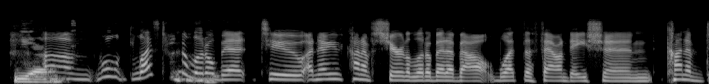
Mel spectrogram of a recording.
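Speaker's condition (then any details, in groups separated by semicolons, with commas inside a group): No condition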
